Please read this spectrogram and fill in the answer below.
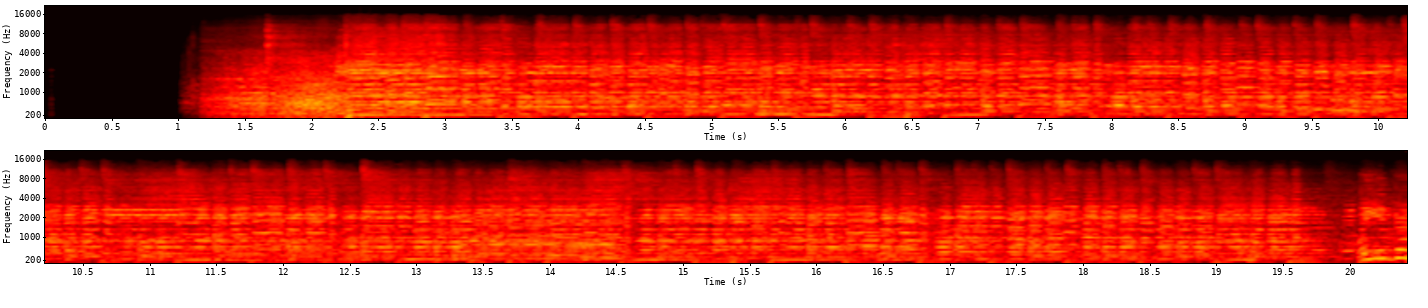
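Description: A live polka band playing an instrumental introduction, led by accordion and concertina with trumpets, fiddle, bass guitar and drums over a steady bass beat. The music starts about a second in, after silence.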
